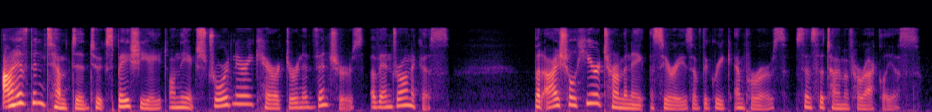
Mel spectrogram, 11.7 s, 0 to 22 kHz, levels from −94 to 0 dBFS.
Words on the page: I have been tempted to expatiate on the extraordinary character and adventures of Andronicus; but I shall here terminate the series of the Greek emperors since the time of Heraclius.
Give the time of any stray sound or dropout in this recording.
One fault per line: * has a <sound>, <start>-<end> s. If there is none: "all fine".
all fine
